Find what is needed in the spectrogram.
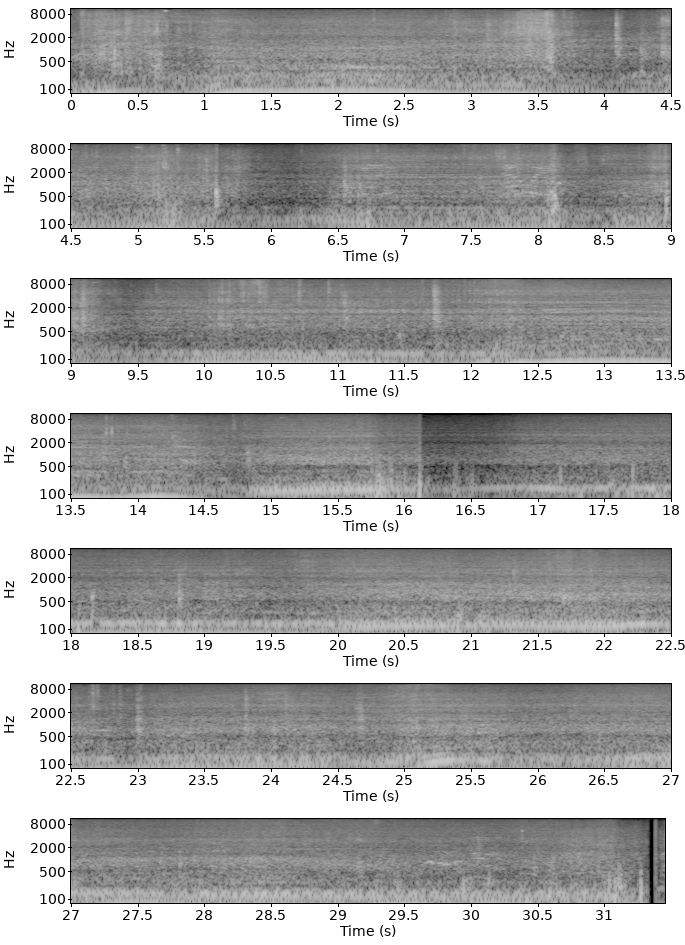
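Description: Jeep engines running at low revs as the Jeeps crawl over rocks, a deep rumble that rises and falls in steps, with scattered knocks.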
